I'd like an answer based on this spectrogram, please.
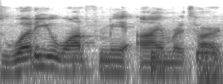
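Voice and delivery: plain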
